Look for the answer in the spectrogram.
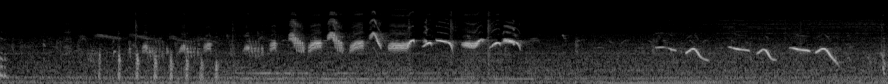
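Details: A tame caged Chinese hwamei, singing tirelessly even as its cage is shaken, pours out varied loud whistled phrases with clipped notes, then rapid looping slurs, and after a pause, three clear descending whistles.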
